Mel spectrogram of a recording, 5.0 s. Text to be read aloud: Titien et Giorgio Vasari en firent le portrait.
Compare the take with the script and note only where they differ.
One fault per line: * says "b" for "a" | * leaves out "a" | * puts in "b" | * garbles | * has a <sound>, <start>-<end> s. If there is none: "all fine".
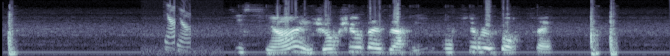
* has a chirp, 1.2-1.5 s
